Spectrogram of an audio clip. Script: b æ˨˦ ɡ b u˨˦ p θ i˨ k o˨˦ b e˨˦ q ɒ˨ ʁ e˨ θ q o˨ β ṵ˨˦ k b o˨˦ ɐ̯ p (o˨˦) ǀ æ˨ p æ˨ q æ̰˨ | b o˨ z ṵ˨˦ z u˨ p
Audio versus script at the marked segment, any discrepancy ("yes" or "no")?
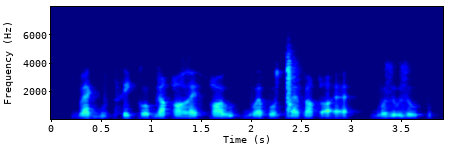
yes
